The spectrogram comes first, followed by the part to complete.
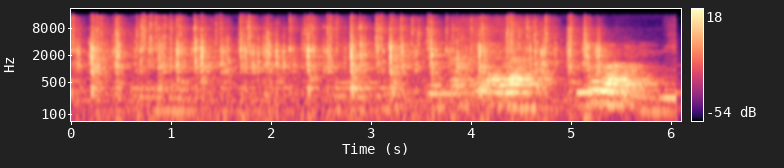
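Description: Mazer E-Blue K727 mechanical keyboard with blue clicky switches being typed on fast, a dense run of sharp key clicks that stops about five seconds in.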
